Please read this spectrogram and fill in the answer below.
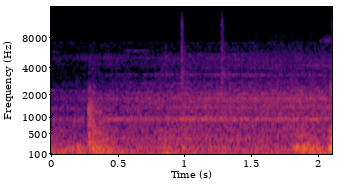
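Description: Quiet background ambience: a faint low rumble with a faint steady high tone.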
